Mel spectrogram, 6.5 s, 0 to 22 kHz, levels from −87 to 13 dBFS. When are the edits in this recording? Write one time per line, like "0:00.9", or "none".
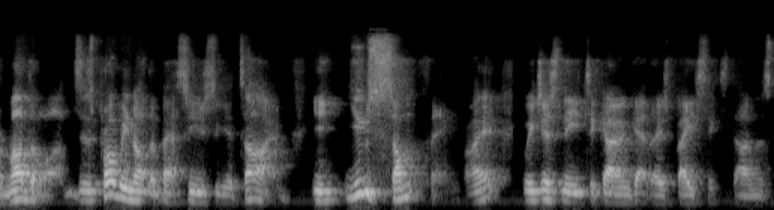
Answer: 0:04.2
